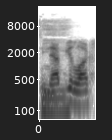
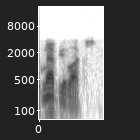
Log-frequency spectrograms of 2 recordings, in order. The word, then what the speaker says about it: Nebulux: So Nebulux, like Nebula, where stars are born, and the school looks like the Apple Store. It's very luxurious. So Nebulux.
